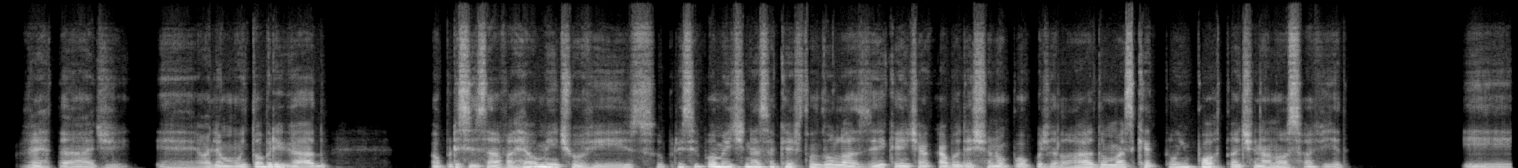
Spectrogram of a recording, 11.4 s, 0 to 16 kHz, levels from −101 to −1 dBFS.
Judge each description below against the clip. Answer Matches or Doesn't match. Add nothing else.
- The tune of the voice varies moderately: Matches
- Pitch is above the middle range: Doesn't match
